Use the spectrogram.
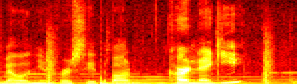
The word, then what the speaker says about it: Carnegie: it says just as Carnegie Mellon University at the bottom Carnegie was supposed to be pronounced Carnegie Carnegie at melon Carnegie Mellon Palace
